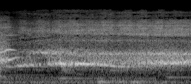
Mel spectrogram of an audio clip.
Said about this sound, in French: Tu entends Ce sont des cris d'oiseaux. Toi, la guerrière, tu sursautes à chaque petit bruit.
